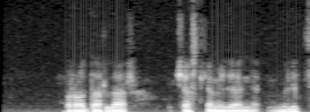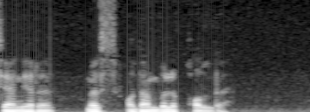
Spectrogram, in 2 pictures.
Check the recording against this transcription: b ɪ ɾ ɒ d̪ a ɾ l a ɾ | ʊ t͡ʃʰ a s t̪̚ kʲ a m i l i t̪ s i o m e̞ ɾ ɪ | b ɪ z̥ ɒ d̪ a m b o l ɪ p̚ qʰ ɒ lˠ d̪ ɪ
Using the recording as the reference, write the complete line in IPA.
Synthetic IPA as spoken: b ɪ ɾ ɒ d̪ a ɾ l a ɾ | ʊ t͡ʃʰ a s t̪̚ kʲ a m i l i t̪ s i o n e̞ ɾ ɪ | m ɪ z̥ ɒ d̪ a m b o l ɪ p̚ qʰ ɒ lˠ d̪ ɪ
